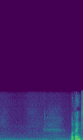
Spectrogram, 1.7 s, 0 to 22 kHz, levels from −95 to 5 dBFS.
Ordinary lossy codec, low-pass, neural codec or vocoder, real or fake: none; none; codec, 16 kHz, 1 kbps, X-Codec, WavLM features, trained on Multilingual LibriSpeech; fake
